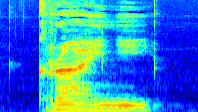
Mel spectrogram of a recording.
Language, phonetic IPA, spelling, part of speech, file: Ukrainian, [ˈkrai̯nʲii̯], крайній, adjective / noun, Uk-крайній.ogg
- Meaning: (adjective) 1. extreme, utmost 2. ultimate; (noun) winger; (adjective) feminine dative/locative singular of крайній (krajnij)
